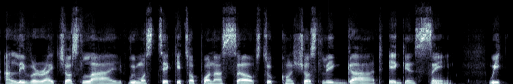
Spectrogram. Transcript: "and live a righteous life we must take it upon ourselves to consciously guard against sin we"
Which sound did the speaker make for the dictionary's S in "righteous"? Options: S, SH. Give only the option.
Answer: S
